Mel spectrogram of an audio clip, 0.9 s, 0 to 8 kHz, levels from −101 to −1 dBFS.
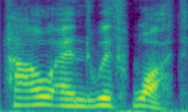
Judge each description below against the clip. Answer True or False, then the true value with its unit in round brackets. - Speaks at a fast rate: True (255 wpm)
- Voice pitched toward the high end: False (170 Hz)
